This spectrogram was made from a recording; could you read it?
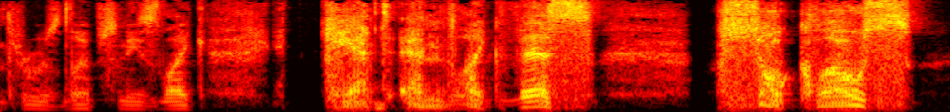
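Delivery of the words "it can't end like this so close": wounded, raised, rough, slow hiss. Game master voicing a badly hurt man steadying himself on a table, hissing through blood. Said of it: "he kind of hisses at you through the blood".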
